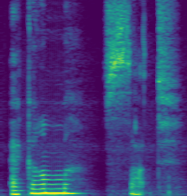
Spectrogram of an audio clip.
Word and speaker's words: Ekam Sat: And this mantra is pronounced Ekam Sat.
